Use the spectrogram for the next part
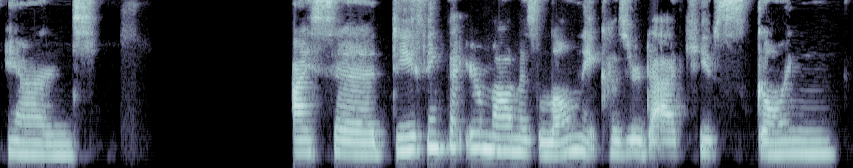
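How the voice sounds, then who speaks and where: A woman's voice: fairly low pitch, fairly even intonation, takes it slowly. A young woman as a podcast guest, earnestly telling a personal family story with fillers and restarts.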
